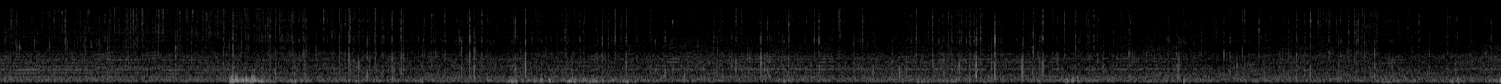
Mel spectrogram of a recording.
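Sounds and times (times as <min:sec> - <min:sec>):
dry grass crackling and popping: 0:00.0 - 0:15.0
faint steady whine: 0:00.0 - 0:15.0.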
